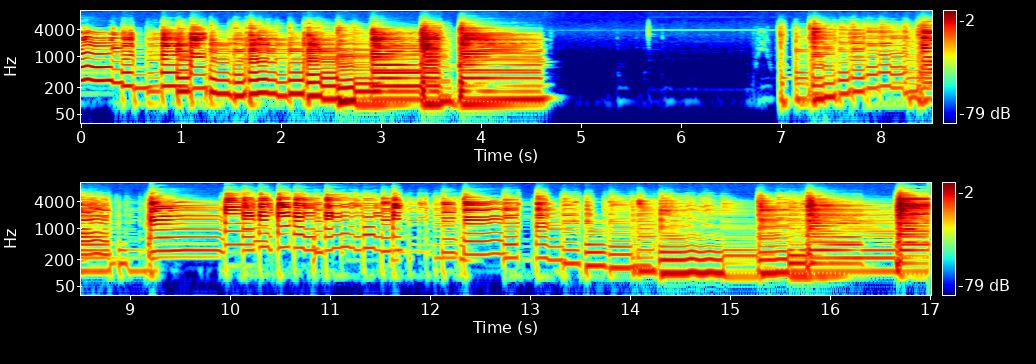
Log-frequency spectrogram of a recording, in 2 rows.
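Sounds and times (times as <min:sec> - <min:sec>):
electric guitar lead line: 0:00.0 - 0:04.8, 0:07.0 - 0:17.0.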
